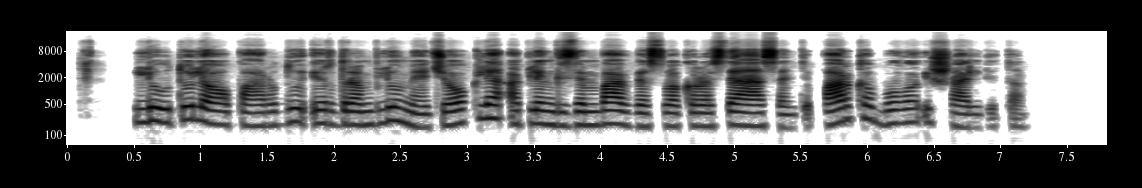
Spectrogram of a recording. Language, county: Lithuanian, Šiauliai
